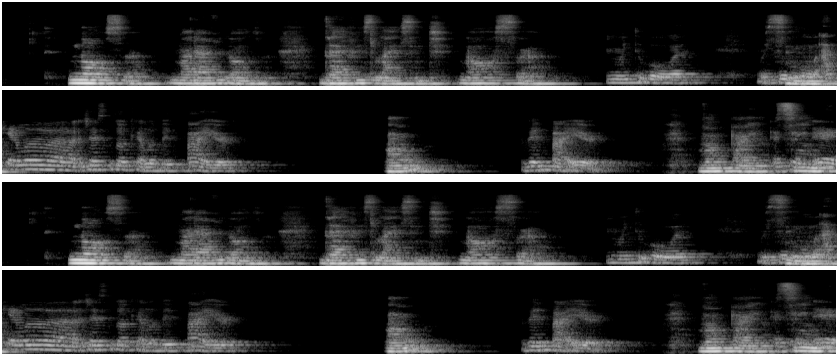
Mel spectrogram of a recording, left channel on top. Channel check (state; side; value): normal; both; correlation 0.83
